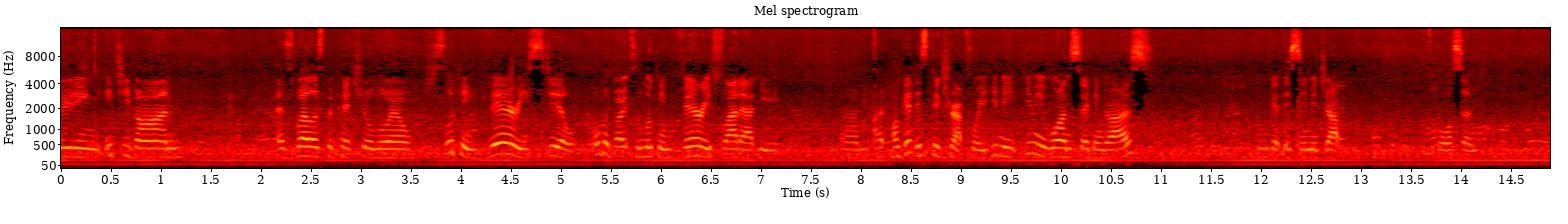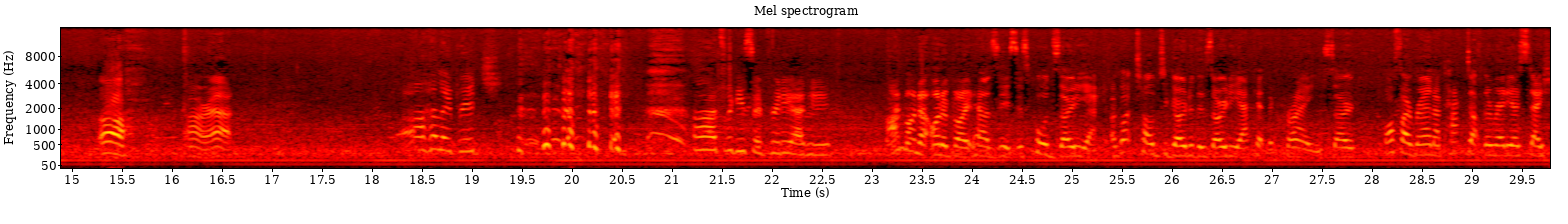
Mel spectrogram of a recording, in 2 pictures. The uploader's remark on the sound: In this episode we have the commentary of the Land Rover Sydney Gold Coast Yacht Race 2014 start. This was streamed live direct from Sydney Harbour on the CYCA media boat.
